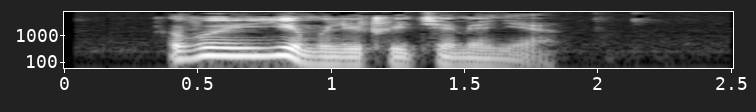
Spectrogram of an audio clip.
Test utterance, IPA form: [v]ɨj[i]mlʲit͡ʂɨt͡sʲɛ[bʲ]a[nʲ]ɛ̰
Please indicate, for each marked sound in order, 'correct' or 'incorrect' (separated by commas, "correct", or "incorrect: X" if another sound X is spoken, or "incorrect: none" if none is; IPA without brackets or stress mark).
correct, correct, incorrect: mʲ, correct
